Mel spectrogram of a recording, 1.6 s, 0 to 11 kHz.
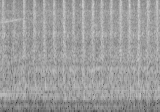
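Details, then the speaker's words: Early-1970s Singer Stylist sewing machine (413 vs 476 comparison) sewing with a rapid, even stitching patter of about twelve beats a second over a loud, high whir; the owner suspects a weak or failing motor, unconfirmed. "And that's one of the things that you need to bear in mind when you're buying a second-hand machine, and that's the sort of noise that you are listening for."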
